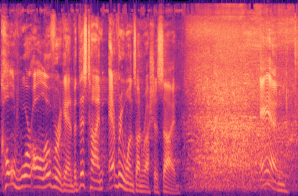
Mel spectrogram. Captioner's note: laughter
